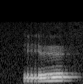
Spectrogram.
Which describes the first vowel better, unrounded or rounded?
rounded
